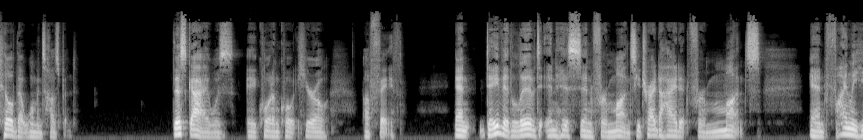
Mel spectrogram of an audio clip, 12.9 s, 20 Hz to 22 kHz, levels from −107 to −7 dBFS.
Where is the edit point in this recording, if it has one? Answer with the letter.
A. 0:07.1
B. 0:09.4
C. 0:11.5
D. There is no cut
A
